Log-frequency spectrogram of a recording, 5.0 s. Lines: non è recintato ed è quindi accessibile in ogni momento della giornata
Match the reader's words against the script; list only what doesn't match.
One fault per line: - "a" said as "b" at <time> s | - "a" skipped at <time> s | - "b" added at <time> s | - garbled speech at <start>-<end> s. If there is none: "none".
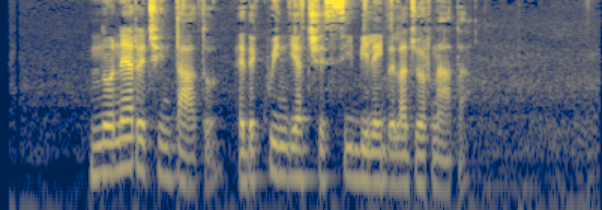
- "in ogni momento" skipped at 3.1 s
